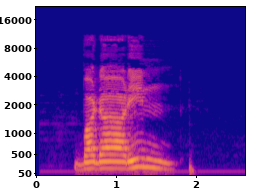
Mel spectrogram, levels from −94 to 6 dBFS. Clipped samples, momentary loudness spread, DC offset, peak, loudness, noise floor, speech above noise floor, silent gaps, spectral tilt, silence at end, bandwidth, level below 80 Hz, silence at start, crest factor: under 0.1%; 17 LU; under 0.1%; -6 dBFS; -20 LUFS; -61 dBFS; 41 dB; none; -6.5 dB/octave; 0.65 s; 11 kHz; -56 dBFS; 0.5 s; 16 dB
